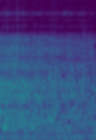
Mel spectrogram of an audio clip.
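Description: Water of the Usa river flows along the bank near moored boats, giving a brief, steady, soft rushing wash.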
